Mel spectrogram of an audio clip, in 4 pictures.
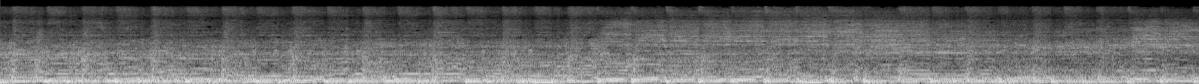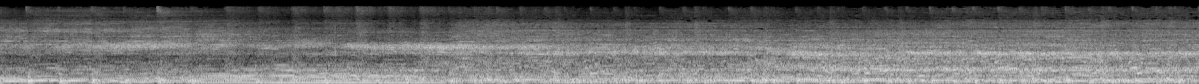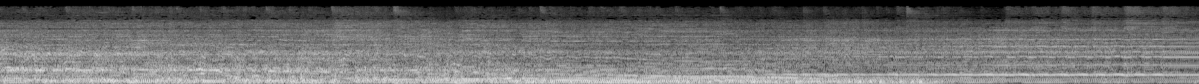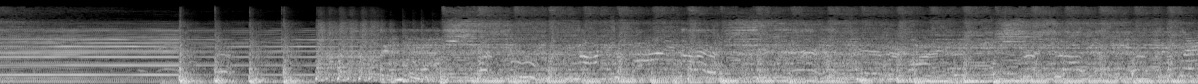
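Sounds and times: drum kit: 0.0s - 36.2s, 37.6s - 47.9s
bass guitar: 0.0s - 47.9s
electric guitar: 0.0s - 47.9s.

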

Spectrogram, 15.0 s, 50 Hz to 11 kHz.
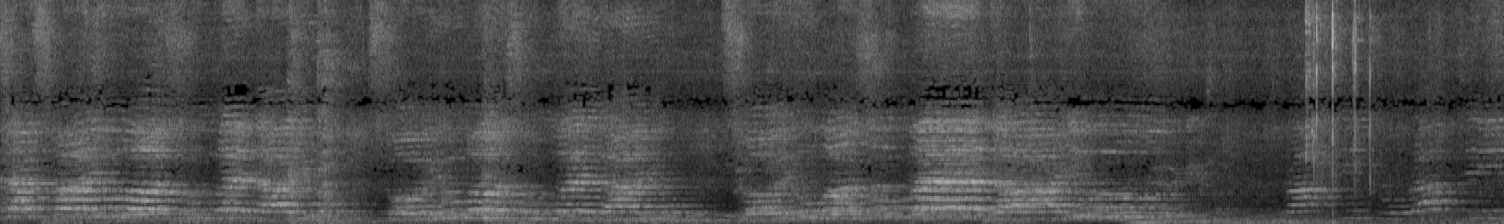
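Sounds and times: children singing folk song: 0.0s - 15.0s.

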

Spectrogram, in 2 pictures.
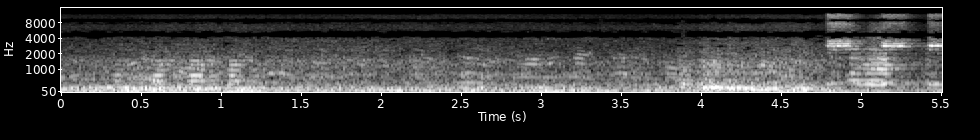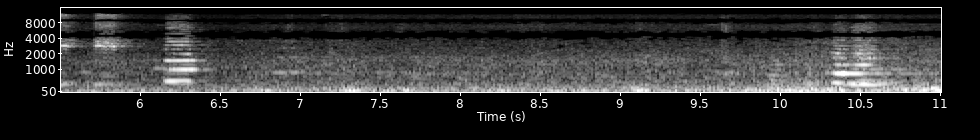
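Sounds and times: engines rumbling: 0.0s - 11.0s
vehicle horn tooting: 4.8s - 6.5s.

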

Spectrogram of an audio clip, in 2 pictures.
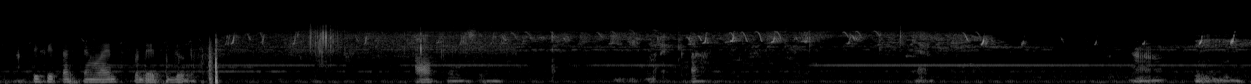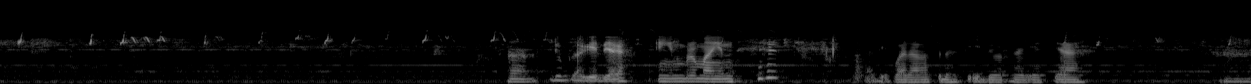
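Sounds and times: faint steady hum: 0.0s - 25.0s
young chicks peeping: 0.0s - 25.0s.

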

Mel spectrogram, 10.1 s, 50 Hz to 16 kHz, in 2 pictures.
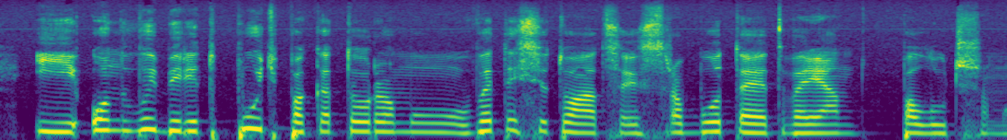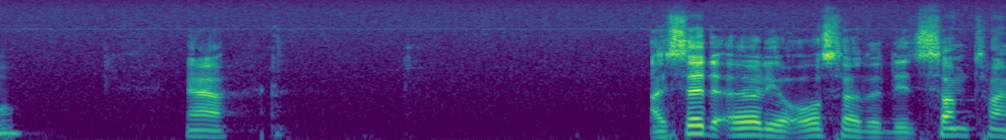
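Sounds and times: man's voice: 8.3s - 10.0s.

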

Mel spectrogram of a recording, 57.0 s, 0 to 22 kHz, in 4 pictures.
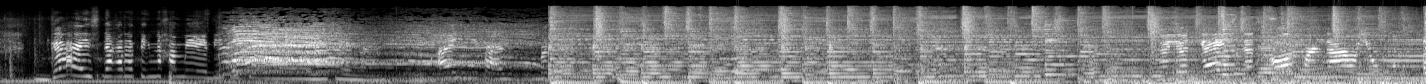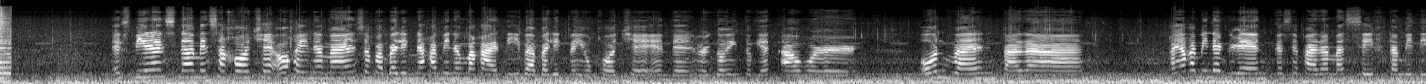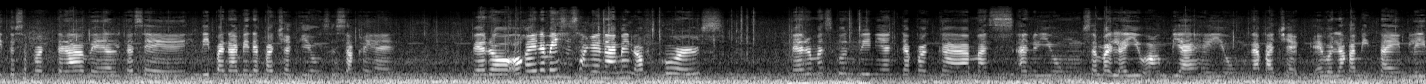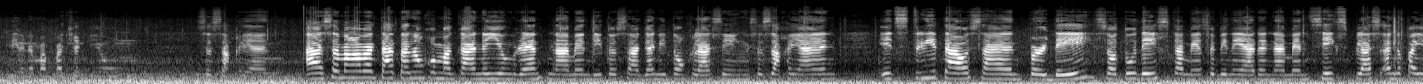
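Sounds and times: woman talking: 0.0s - 5.6s, 11.5s - 14.4s, 15.4s - 22.9s, 23.5s - 25.2s, 25.9s - 32.6s, 33.2s - 35.7s, 36.4s - 44.1s, 44.8s - 57.0s
road and engine rumble in car: 0.0s - 57.0s.

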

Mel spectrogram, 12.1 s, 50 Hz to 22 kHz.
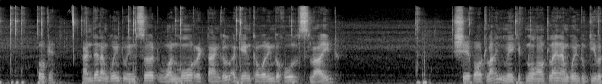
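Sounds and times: computer mouse clicks: 0.0s - 2.8s, 3.5s - 3.7s, 4.7s - 4.9s, 8.3s - 9.5s, 10.3s - 10.8s.

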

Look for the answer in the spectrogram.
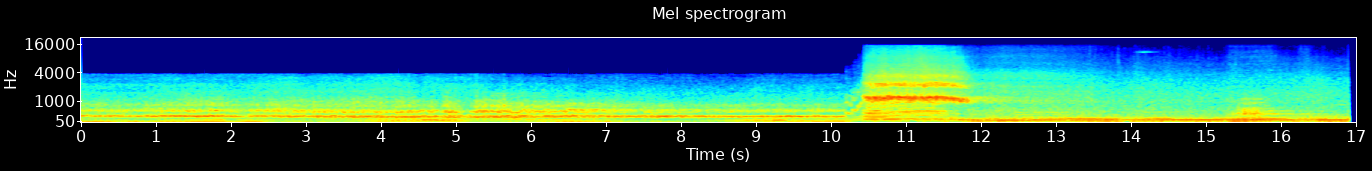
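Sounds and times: car engine revving: 0.0s - 16.9s
tyres squealing: 10.2s - 12.7s.

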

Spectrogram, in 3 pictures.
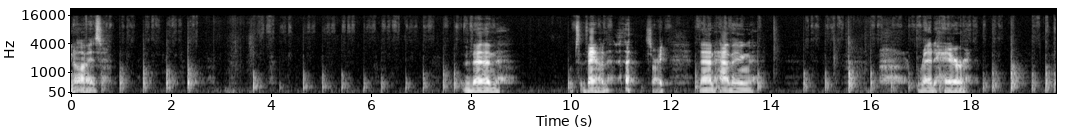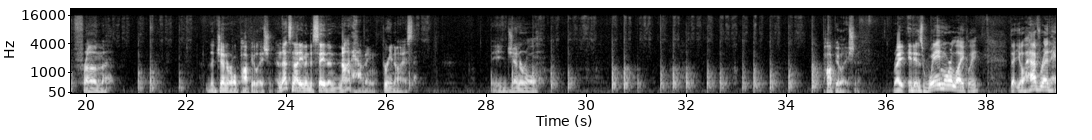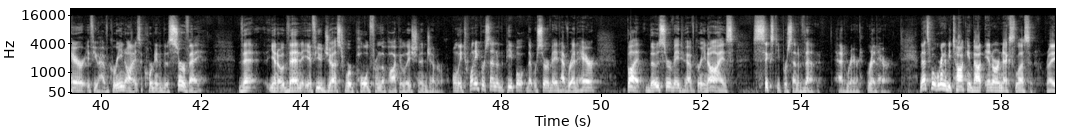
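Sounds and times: stylus tapping on tablet: 3.6s - 7.9s, 14.6s - 17.6s, 18.2s - 19.8s, 21.0s - 22.1s, 28.1s - 29.9s, 30.5s - 35.0s.

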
